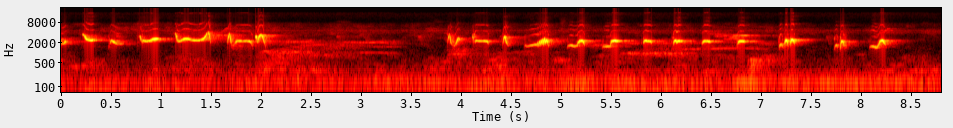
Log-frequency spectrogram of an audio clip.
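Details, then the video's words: Greater green leafbird lure song for stirring caged birds into a fighting mood: a fast cluster of warbled whistles, a pause of about two seconds, then an even string of bright falling whistles nearly twice per second. "PANCINGAN CUCAK IJO GACOR AGAR EMOSI UNTUK MEMBENTUK MENTAL FIGHTER"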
